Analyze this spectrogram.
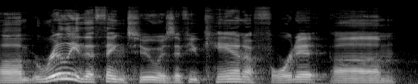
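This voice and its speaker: A man speaks at a medium pitch with an American accent. His pace is fairly slow. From New England, US. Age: 20s. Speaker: crypto trader streamer. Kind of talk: casual chat answering live chat questions. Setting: live stream. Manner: hesitant, many fillers.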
